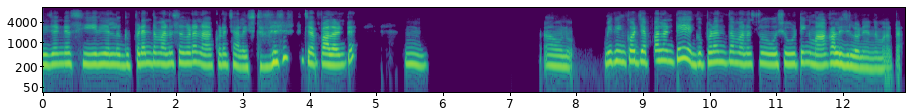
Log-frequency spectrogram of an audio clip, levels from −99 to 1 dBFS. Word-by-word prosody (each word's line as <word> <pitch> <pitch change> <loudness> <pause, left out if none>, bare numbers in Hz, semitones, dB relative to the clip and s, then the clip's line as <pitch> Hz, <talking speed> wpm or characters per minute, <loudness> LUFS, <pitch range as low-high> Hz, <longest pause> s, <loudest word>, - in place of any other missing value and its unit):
నిజంగా 240 +2 0 0.2
సీరియల్ 235 0 +1
'గుప్పెడంత 250 +4 0
మనసు' 250 +2 0
గూడా, 260 +2 +2
నాకు 220 0 -1
కూడా 230 0 0
చాలా 205 -4 -1
ఇష్ట‌మే 210 +6 +1 0.5
చెప్పాలంటే. 240 +2 +3 0.8
హ్మ్. 235 -3 -2 1.9
అవును. 205 -2 -1 0.5
మీకింకోటి 280 +1 +2
జెప్పాలంటే 295 +3 +1 0.2
'గుప్పెడంత 265 +2 0 0.2
మనసు' 240 +1 -2 0.2
షూటింగ్ 245 +1 0
మా 220 - +4
కాలేజులోనే 220 -7 +3
అనమాట. 175 0 -6
240 Hz, 95 wpm, -22 LUFS, 225-260 Hz, 1.9 s, మా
